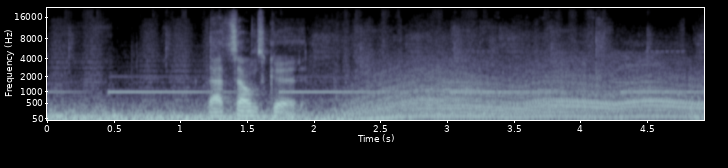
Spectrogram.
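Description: A 2008 Dodge Charger engine cranks and catches, then settles into a steady, rumbling idle with a slight rise and fall, close by, while a person speaks briefly over the start.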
